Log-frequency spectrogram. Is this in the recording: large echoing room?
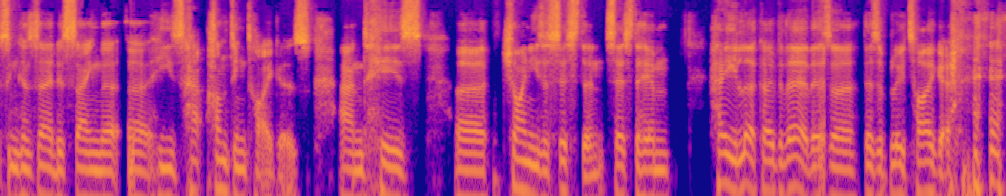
no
